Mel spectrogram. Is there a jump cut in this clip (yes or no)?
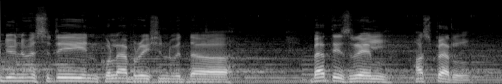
no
